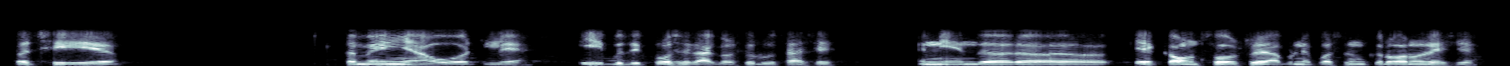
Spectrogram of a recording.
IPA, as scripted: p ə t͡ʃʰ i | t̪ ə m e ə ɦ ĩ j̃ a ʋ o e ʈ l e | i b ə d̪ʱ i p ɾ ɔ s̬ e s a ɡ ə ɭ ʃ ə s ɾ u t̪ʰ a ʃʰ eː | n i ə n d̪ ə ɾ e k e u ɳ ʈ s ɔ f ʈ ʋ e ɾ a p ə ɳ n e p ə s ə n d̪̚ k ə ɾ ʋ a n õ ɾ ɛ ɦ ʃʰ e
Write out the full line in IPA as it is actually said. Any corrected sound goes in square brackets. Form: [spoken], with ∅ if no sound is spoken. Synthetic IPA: p ə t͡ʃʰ i | t̪ ə m e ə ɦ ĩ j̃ a ʋ o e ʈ l e | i b ə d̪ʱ i p ɾ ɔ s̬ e s a ɡ ə ɭ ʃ ə [∅] ɾ u t̪ʰ a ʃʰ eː | n i ə n d̪ ə ɾ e k [a] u ɳ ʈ s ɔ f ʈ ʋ e ɾ a p ə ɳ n e p ə s ə n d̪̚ k ə ɾ ʋ a n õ ɾ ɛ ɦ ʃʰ e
